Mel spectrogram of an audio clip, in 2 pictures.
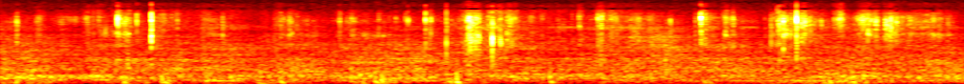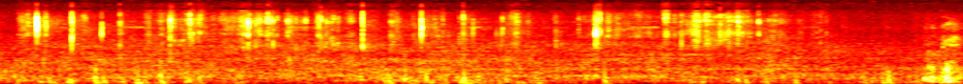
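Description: Thin foil wrapper of a Hershey's Nugget chocolate being peeled open by hand, giving a faint, irregular run of small crinkles and crackles.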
